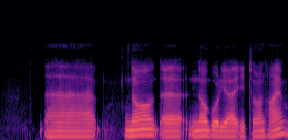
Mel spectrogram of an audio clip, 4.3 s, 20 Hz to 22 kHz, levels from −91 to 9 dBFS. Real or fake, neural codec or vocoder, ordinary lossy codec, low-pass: real; none; Opus, 16 kbps; 7.2 kHz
